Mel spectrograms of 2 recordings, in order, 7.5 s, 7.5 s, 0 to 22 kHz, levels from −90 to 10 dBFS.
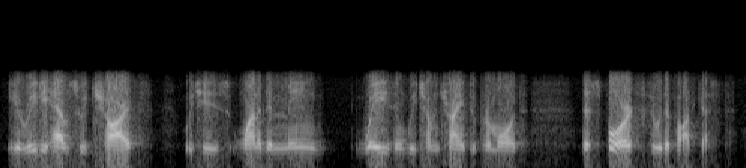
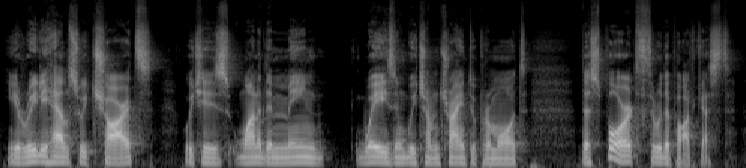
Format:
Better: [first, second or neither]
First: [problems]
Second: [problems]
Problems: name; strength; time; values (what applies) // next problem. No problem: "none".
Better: second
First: phone-call audio; poor line; nothing above 4 kHz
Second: none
